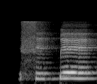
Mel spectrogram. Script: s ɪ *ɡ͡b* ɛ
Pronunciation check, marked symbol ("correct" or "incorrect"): correct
